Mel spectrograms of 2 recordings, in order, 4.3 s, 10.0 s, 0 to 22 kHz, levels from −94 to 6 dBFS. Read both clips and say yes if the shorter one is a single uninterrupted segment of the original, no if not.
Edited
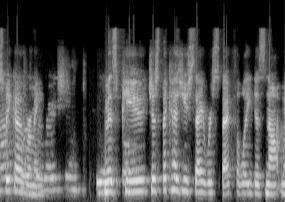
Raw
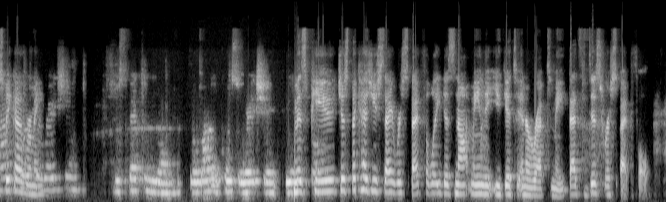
no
